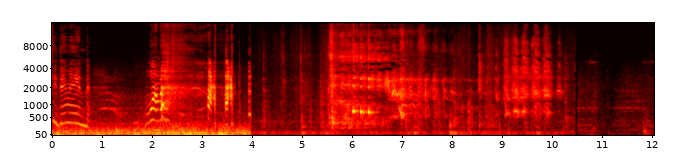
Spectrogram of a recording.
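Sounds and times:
person laughing: 0:05.5 - 0:10.4.

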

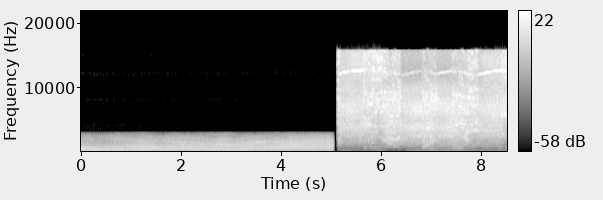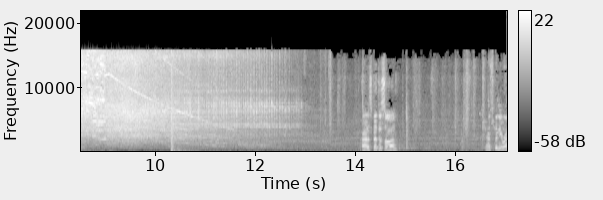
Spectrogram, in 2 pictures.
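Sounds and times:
angle grinder grinding metal: 0:05.2 - 0:13.5.

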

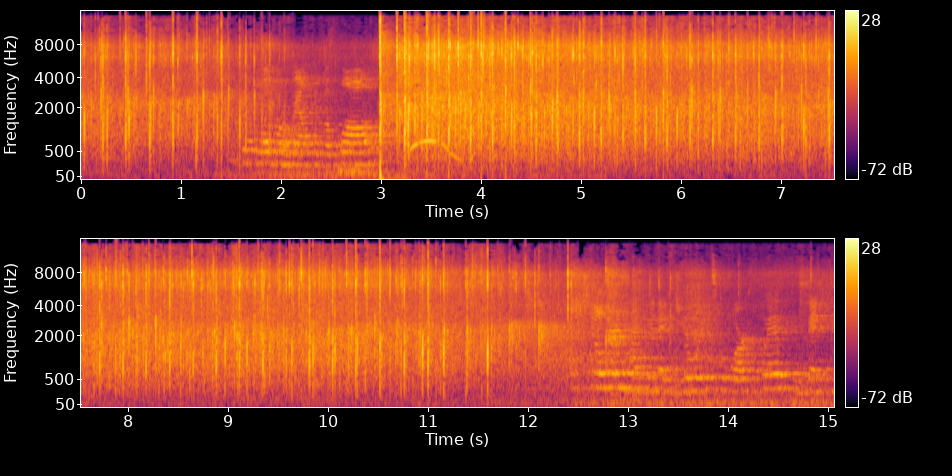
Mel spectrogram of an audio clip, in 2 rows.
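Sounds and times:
audience applauding: 0:00.0 - 0:01.9, 0:03.0 - 0:12.9.

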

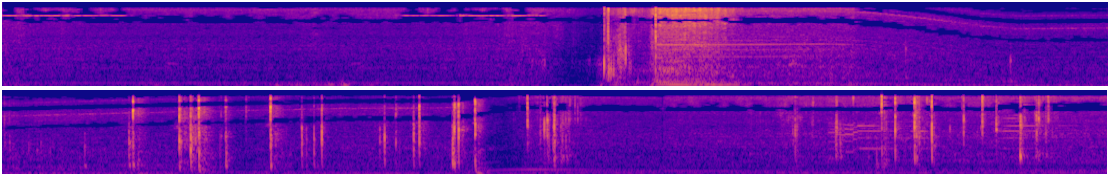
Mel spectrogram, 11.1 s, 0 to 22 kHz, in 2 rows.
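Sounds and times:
low rumble of car: 0:00.0 - 0:11.0
plastic toy cracking under tyre: 0:05.6 - 0:08.5, 0:09.4 - 0:10.9.

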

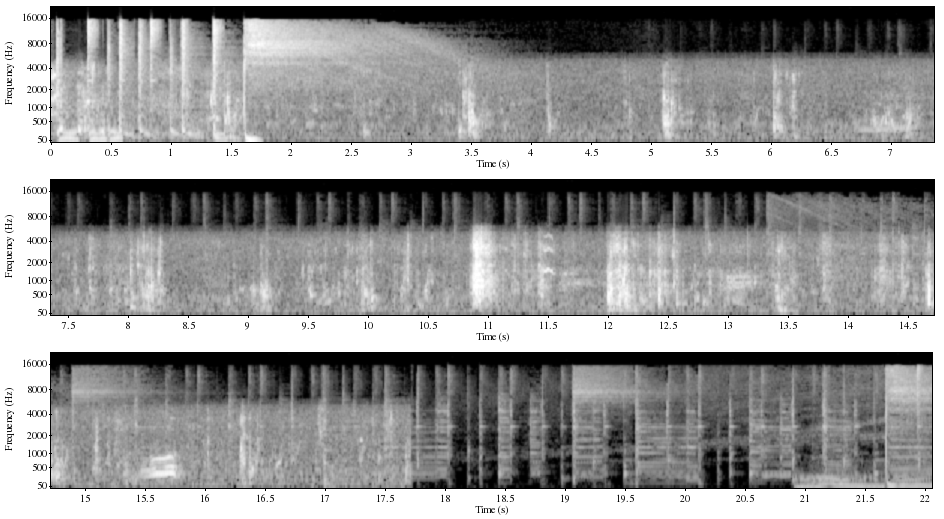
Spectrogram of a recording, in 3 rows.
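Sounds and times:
hiss of wind and water: 0:00.7 - 0:17.7
waves lapping against boat hull: 0:00.9 - 0:17.7.

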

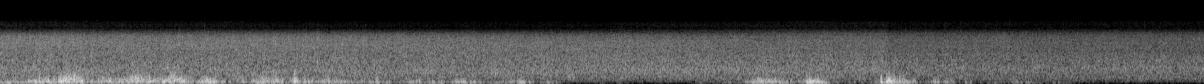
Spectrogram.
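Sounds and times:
wind buffeting microphone: 0:00.0 - 0:05.6, 0:07.4 - 0:10.5
river rushing over stones: 0:00.0 - 0:12.0.

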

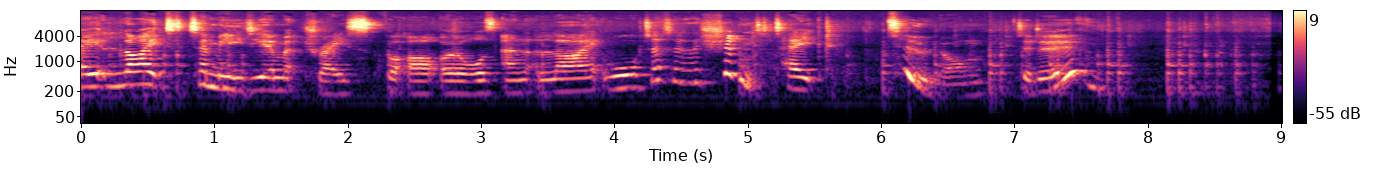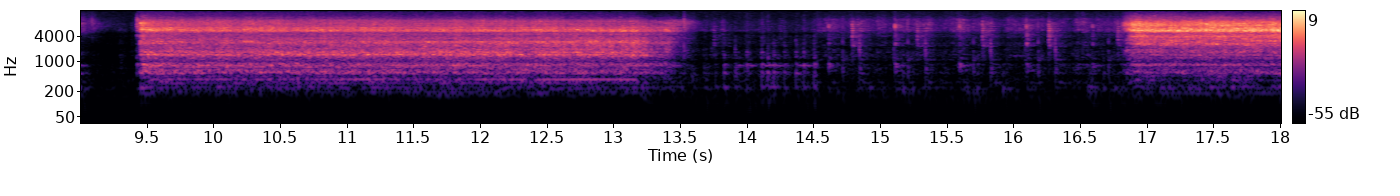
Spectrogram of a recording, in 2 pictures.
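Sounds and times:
stick blender motor running: 0:09.4 - 0:18.0
faint clicks and knocks: 0:13.5 - 0:16.8.

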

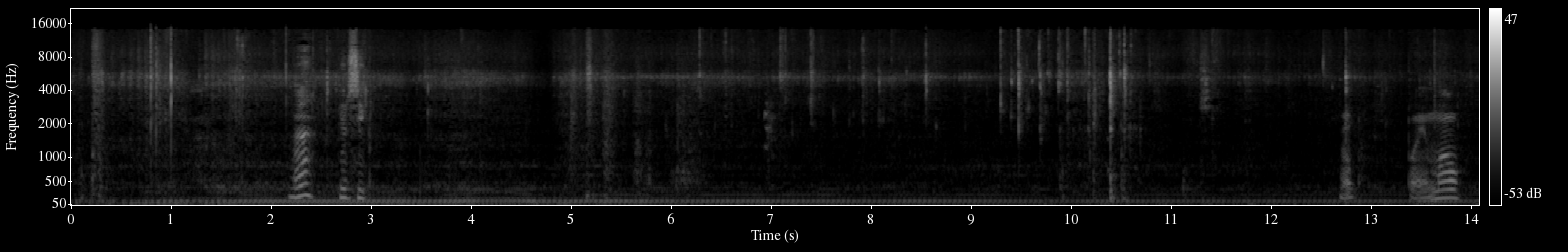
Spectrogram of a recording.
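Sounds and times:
steady low hum: 0:00.0 - 0:14.0
cat licking and chewing: 0:05.3 - 0:13.4.

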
